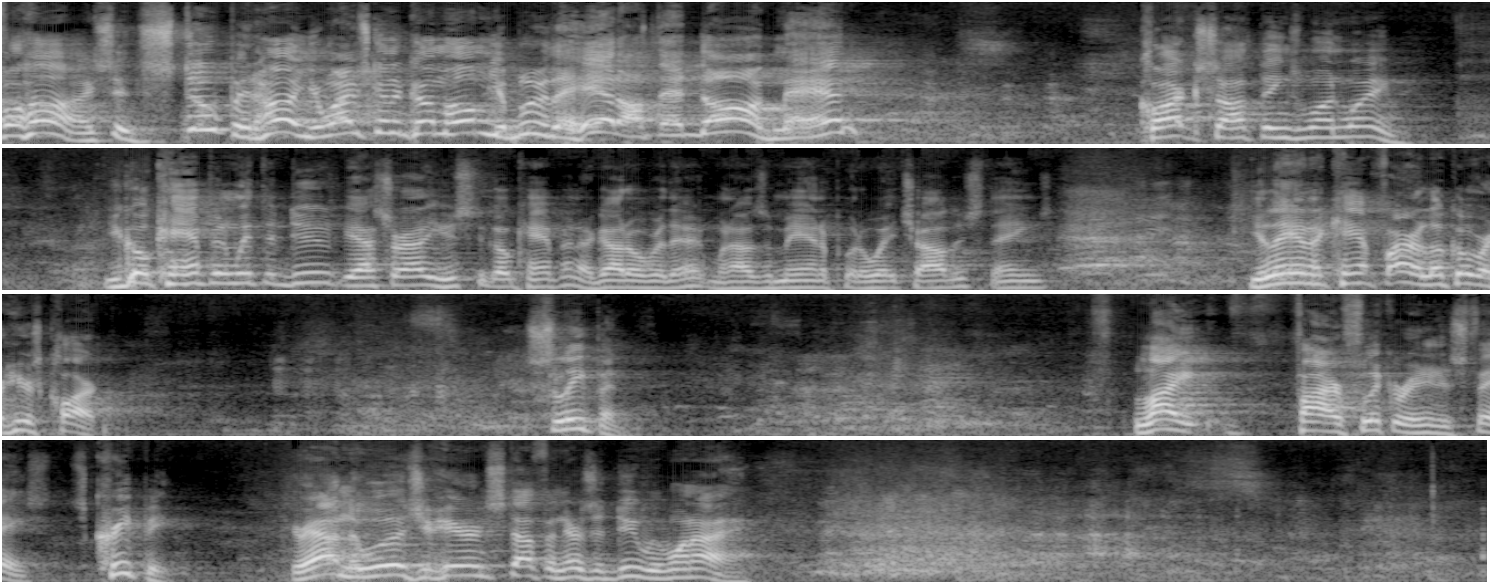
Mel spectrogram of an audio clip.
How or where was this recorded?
live audience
